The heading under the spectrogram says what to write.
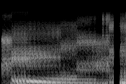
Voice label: vocal glitch robot lofi; silverplatter audio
